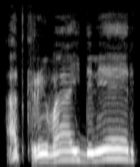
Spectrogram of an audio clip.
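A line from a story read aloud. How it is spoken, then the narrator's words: Fishermen shouting together. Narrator (Russian): кричали рыбаки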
